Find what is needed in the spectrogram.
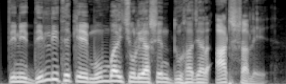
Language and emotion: Bengali, neutral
